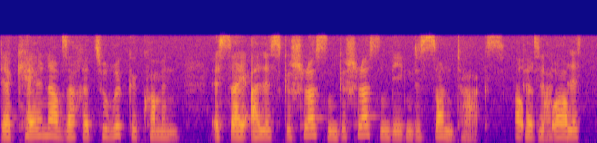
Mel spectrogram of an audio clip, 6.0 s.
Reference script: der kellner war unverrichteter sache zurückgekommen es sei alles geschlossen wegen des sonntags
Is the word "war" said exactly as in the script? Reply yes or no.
no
